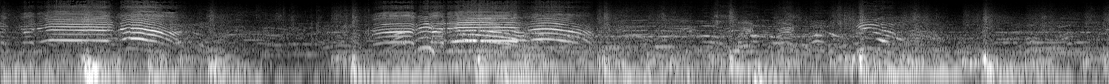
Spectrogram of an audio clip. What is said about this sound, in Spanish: Entre vítores, entre guapas. Y aplausos para la Esperanza. Explosión de cariño, lo que le dirigen a esta Virgen, a la Esperanza.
